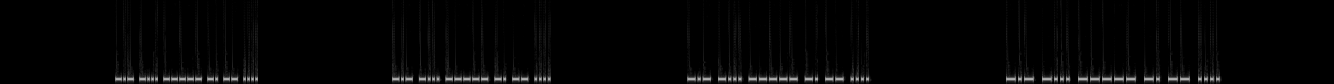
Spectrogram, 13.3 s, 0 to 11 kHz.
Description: Morse code, heard as a keyed tone, about 50 wpm, 700 Hz. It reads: KB0NMH KB0NMH KB0NMH KB0NMH
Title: Speed Racing - USA 2x3 Call Signs 40wpm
